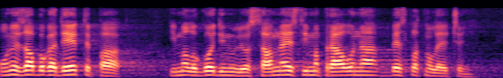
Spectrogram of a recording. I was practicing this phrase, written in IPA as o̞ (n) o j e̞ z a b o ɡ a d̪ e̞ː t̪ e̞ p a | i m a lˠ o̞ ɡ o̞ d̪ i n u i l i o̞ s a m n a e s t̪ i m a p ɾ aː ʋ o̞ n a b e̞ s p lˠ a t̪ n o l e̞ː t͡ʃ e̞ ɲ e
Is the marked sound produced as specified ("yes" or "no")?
yes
